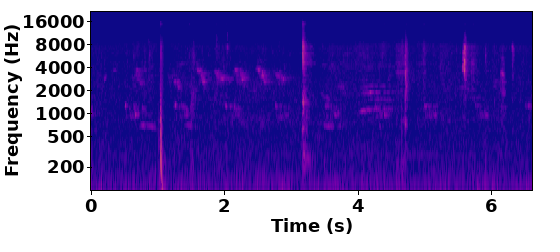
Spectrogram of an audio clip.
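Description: Faint birds chirping in short repeated calls, with four sharp clicks scattered through.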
